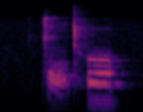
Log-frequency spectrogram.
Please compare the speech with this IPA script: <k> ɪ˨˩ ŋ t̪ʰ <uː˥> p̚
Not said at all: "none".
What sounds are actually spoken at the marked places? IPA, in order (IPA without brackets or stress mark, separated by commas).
k, uː˥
